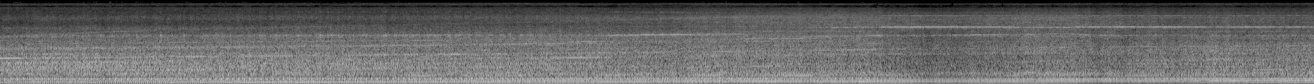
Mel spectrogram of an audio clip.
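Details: BUCKETMOUTH forestry stump grinder, 1.2 m wide, 1.7 m high drum over 6 tonnes, starting up: deep, even engine drone as the drum reaches motor idle speed, then whir climbs in pitch through the second phase to full revolution; smooth, healthy.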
